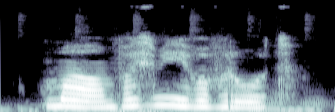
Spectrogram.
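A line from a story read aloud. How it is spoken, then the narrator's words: Moaning. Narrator (Russian): простонал Юра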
